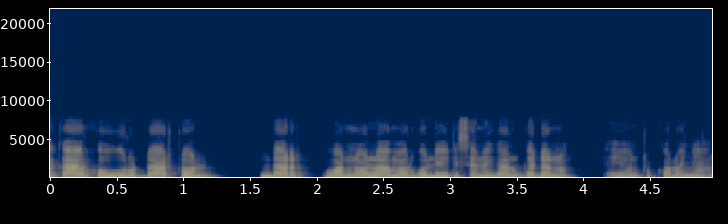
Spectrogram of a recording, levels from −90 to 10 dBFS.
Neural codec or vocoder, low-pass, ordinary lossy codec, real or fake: none; none; none; real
